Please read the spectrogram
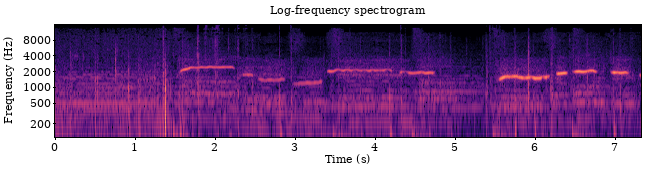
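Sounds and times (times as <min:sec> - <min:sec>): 
hoof-like clopping: 0:00.0 - 0:07.3
light street bustle: 0:00.0 - 0:07.3
grandfather and grandson whistling an anthem melody on city streets: 0:01.5 - 0:07.3.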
